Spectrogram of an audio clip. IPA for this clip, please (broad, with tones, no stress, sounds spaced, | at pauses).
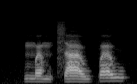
m ɐ˨˩ m t͡s aː˨ w p ɐ˥ w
